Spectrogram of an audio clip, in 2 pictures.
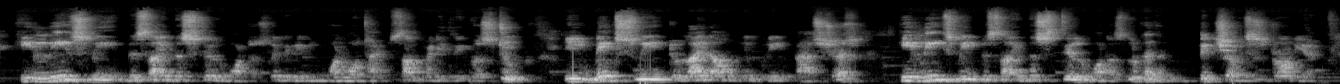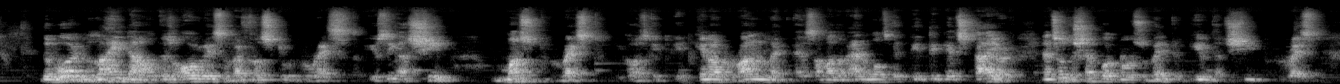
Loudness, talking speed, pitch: -17 LUFS, 180 wpm, 175 Hz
